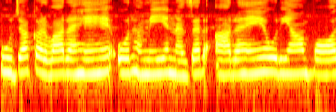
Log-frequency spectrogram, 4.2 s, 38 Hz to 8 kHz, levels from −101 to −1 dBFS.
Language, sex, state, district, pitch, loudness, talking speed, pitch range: Hindi, female, Chhattisgarh, Balrampur, 240 Hz, -12 LUFS, 215 wpm, 235-250 Hz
